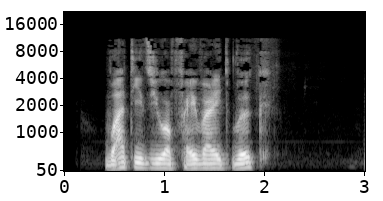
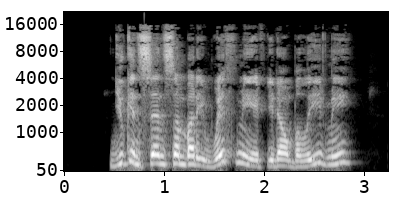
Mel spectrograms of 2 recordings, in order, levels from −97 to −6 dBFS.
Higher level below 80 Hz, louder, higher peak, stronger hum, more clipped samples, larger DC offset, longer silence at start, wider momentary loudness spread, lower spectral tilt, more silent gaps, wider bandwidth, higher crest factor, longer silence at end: about the same, -58 dBFS vs -58 dBFS; about the same, -18 LUFS vs -16 LUFS; about the same, -2 dBFS vs 0 dBFS; neither; neither; neither; about the same, 0.4 s vs 0.45 s; second, 4 LU vs 10 LU; first, -6 dB/octave vs -2.5 dB/octave; neither; second, 11.5 kHz vs 16 kHz; about the same, 18 dB vs 18 dB; first, 1 s vs 0.4 s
